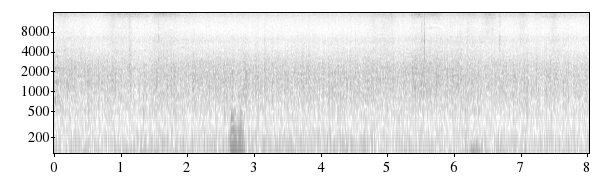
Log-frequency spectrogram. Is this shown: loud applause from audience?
no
